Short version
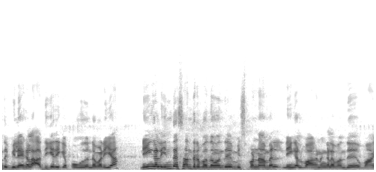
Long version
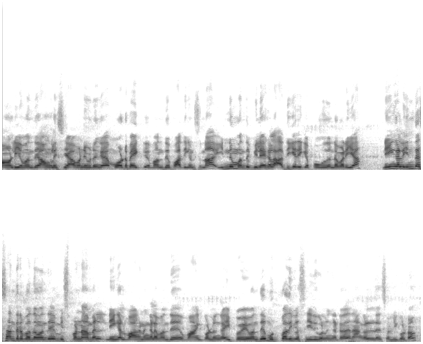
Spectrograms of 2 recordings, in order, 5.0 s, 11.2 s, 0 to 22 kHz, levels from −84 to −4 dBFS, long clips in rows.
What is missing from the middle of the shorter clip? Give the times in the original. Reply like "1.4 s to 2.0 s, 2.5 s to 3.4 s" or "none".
none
